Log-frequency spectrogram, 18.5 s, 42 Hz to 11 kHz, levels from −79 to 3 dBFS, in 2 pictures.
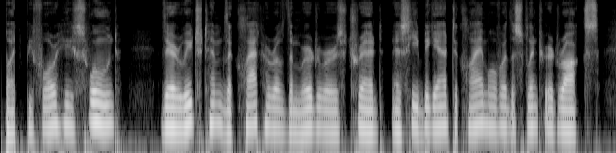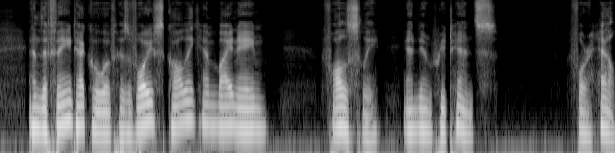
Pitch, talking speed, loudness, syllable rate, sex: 105 Hz, 120 wpm, -19 LUFS, 3.9 syllables/s, male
